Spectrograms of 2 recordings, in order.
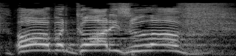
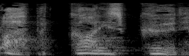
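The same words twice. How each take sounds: First: High, loud, slow mock protest. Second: Low, soft mock pleading; soft excuse. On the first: Sinner argues away God's judgment, loud high protest. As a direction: cry out the excuse, stretched out. Acted excuse, louder repeat. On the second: Sinner argues away God's judgment, soft low excuse. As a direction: murmur a self-soothing excuse. Acted excuse, set against louder repeat.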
